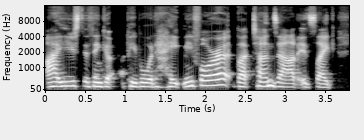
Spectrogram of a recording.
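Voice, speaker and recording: A woman's medium-pitched voice at a moderate pace, with an Australian accent, in a very clean recording with a silent background. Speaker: LinkedIn B2B growth strategist. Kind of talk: casual interview chat. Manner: animated.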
